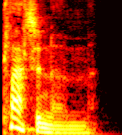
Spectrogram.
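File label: "platinum", British English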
